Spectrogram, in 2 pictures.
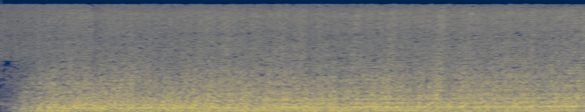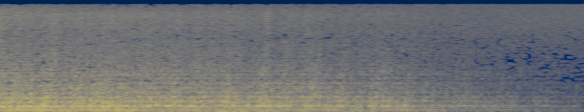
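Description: A shuttle's main engine burns after its hull doors open and clamps release, separating it from the larger ship, with a deep, continuous roaring rumble, loud and heavy in the low end, holding steady for several seconds before slowly tapering off.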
